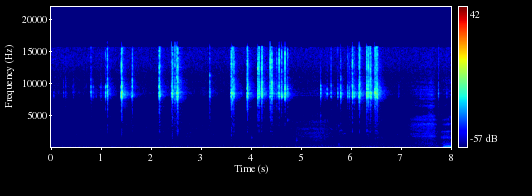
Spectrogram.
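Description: Faint, sharp metallic clicks at irregular intervals, some in quick clusters, from a Miwa DS wafer-lock core and its key being handled, the key and spring-loaded wafers ticking against the core.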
